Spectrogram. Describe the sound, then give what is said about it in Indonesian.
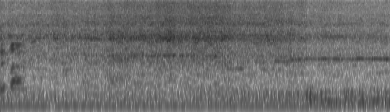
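Steady droning engine noise from motorbikes ridden around outside by local youths, a loud continuous rumble with a slight rise near the end, filling the whole stretch with no speech over it. “Ya ini ada jamet-jamet lagi main motor nih.”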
